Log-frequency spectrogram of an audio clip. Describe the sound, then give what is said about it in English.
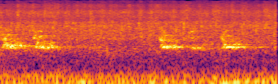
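A small dog yaps in the background, three or four short, high barks spaced irregularly over a steady hiss of background noise; the dog has been barking incessantly for hours since early morning. No one speaks. “I want to pause just for a moment to reflect on the dog barking in the background. I can't help but correlate this little yapping dog”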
